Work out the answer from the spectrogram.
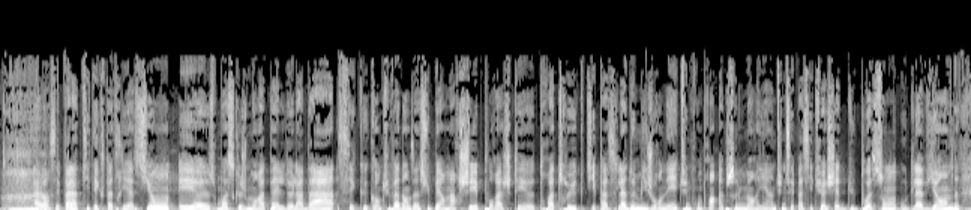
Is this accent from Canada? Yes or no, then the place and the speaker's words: no; south of France, France; Alors je viens d'un peu partout parce que j'ai beaucoup voyagé et j'ai beaucoup surtout déménagé en France depuis toute petite. Mais euh, là où je suis restée le plus longtemps et là où j'ai ma maison que j'appelle ma maison de famille, c'est dans le sud de la France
